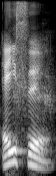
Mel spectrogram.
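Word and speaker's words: εἰς: 성령을 위하여 위하여라는 말에 헬라어 단어가요 에이스 영어의 에이스란 발음과 똑같죠 헬라어도 에이스라고 쓰여져 있는데이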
